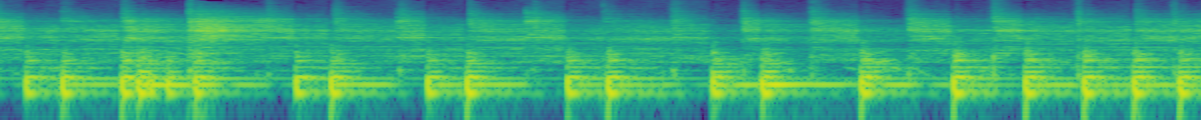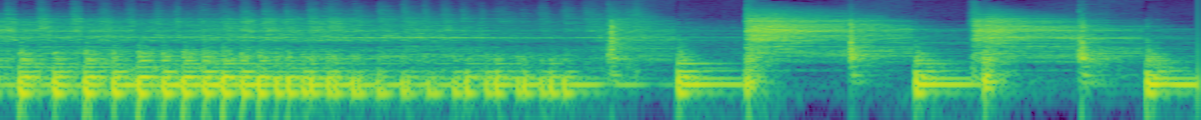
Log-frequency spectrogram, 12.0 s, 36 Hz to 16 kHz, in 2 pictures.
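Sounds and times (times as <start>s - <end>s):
cymbals clashing: 0.0s - 12.0s
lion dance drum beating: 0.0s - 12.0s.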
